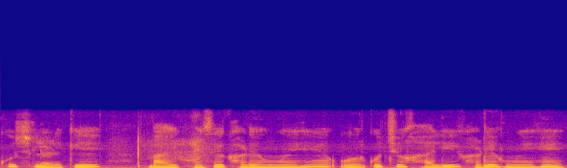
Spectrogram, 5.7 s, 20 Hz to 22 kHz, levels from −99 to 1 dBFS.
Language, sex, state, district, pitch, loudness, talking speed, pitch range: Hindi, female, Madhya Pradesh, Bhopal, 195 Hz, -13 LUFS, 135 wpm, 170-220 Hz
